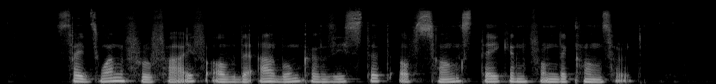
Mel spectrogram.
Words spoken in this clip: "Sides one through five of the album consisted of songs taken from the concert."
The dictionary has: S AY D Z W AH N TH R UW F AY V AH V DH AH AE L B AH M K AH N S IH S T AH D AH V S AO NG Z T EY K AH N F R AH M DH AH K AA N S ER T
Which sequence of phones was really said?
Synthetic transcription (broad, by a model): S AY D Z W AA N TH R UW F AY V AH V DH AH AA L B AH M K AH N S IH S T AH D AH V S AO NG S T EY K AH N F R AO M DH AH K AA N S ER T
